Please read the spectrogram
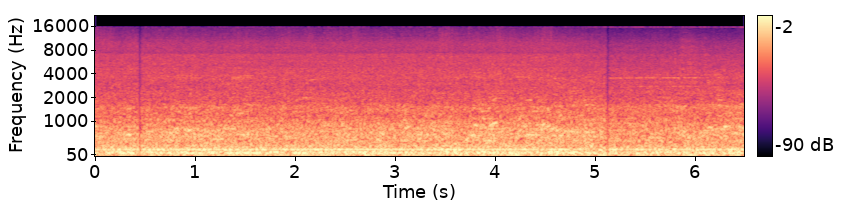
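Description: Steady venue ambience: a constant low hum under indistinct background voices.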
